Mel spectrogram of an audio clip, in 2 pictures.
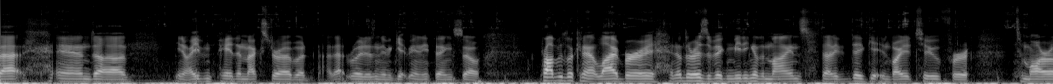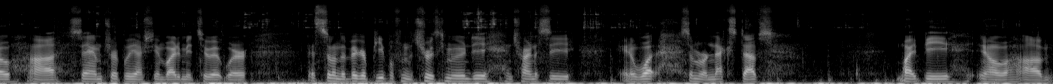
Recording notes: In this walk and talk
